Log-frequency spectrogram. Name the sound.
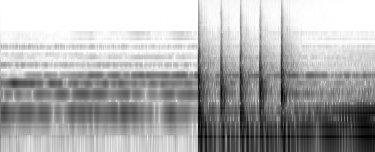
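knocking on a door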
